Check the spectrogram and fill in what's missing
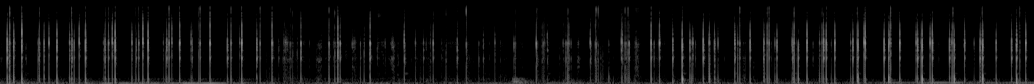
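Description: Long purple nails rapidly tap and scratch the two silver metal mic capsules on the plastic body of a Tascam DR-05 handheld recorder. The result is a dense stream of sharp, bright, close-up clicks and scratchy crackles with no ring. A faint low hum runs steadily underneath.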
